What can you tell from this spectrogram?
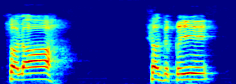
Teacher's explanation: یہ سواد سے ہیں، لیکن آواز سا کی نکل رہی ہے، سننے والا سا ہی سمجھے گا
